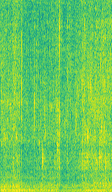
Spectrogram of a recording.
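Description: Peppers dropped into hot oil in a pot for a Jamaican salt fish casserole give a steady, close broadband sizzle with a few faint pops and clinks, alone and with no talking.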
